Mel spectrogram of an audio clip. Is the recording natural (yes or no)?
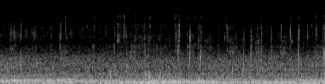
yes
